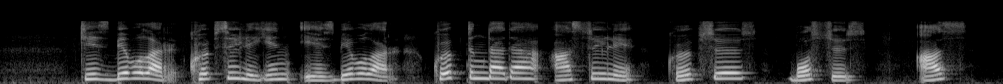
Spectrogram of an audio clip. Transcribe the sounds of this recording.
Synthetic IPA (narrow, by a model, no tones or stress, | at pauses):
kʲʰe̞zbe̞bo̞lˠɑɾkʲʰɵpsɵjle̞ɡʲe̞nezbe̞bo̞lˠɑɾ | kʲʰɵp̚t̪əŋd̪ɑd̪ɑɑzsɵjle̞ | kʲʰɵpsøz | bo̞sːɵz | ɑz̥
